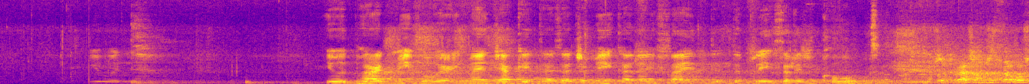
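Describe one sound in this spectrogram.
A woman sings solo through a microphone in a large echoing hall.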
